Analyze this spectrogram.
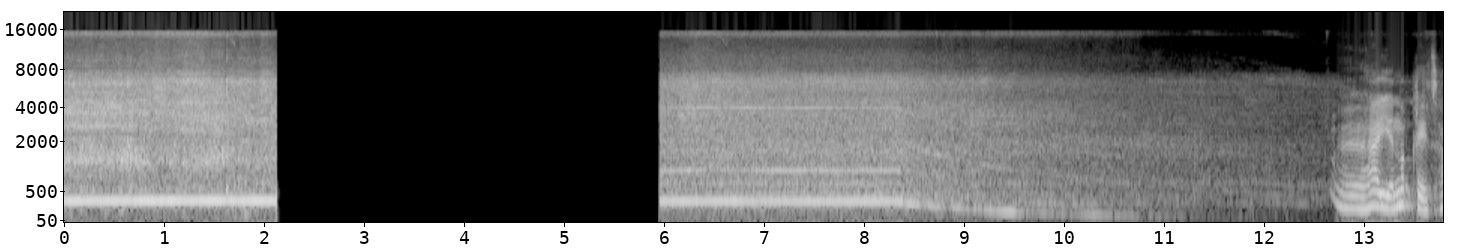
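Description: A vacuum cleaner hums loudly, then slowly winds down.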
